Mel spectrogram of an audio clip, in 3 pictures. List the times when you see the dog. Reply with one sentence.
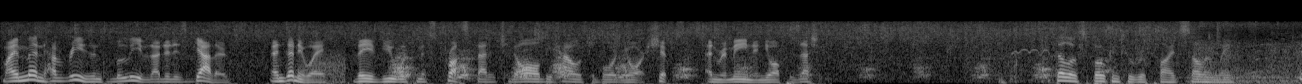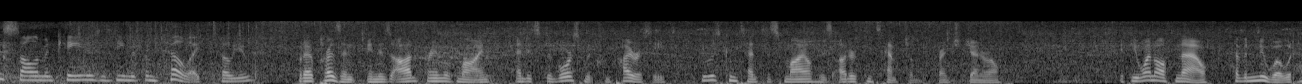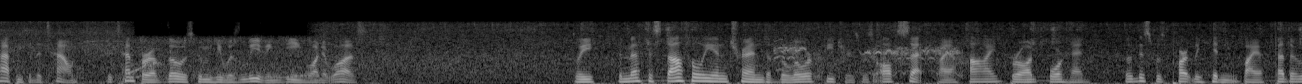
The dog can be heard from 3.0 to 11.2 s.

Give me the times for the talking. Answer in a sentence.
You can hear the talking from 0.0 to 8.2 s, from 10.6 to 23.1 s, from 24.2 to 29.7 s and from 31.8 to 39.0 s.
